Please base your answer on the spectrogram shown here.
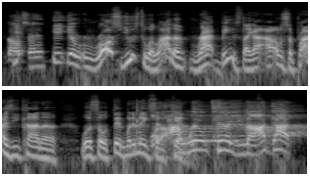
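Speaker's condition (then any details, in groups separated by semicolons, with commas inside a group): No condition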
